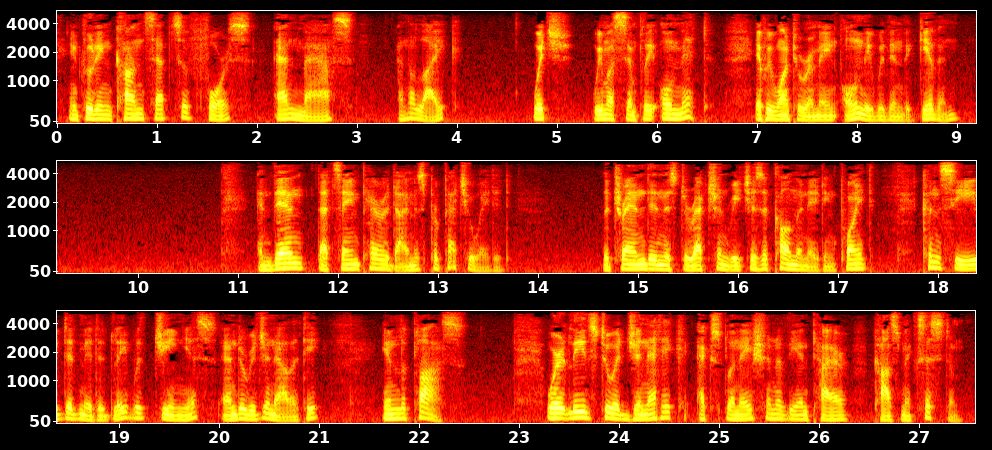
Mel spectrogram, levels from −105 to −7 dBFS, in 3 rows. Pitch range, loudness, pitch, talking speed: 90-115 Hz, -26 LUFS, 105 Hz, 130 wpm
